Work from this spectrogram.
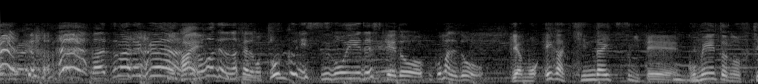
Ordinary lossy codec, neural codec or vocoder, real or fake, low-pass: AAC, 32 kbps; none; real; 7.2 kHz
